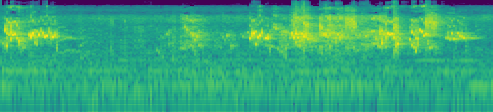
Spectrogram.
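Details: Budgerigar giving a short burst of twittering, then after a pause a longer run of rapid, scratchy warbled chatter.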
